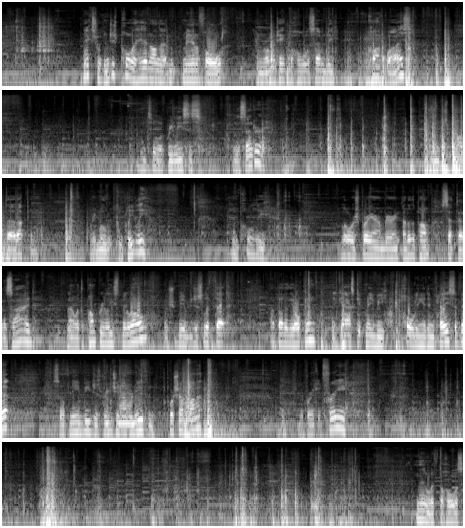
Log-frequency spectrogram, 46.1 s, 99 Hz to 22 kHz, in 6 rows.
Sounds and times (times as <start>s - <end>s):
Music: 0.0s - 46.1s
Speech: 1.4s - 6.9s, 10.0s - 12.2s, 14.9s - 16.0s, 16.8s - 17.8s, 19.2s - 19.9s, 21.0s - 26.9s, 27.5s - 30.9s, 31.6s - 34.2s, 35.7s - 36.6s, 45.3s - 46.1s.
